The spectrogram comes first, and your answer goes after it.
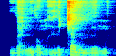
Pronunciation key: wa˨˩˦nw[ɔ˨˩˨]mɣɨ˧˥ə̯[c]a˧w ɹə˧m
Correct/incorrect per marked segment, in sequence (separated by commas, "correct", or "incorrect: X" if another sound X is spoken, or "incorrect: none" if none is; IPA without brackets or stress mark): correct, correct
